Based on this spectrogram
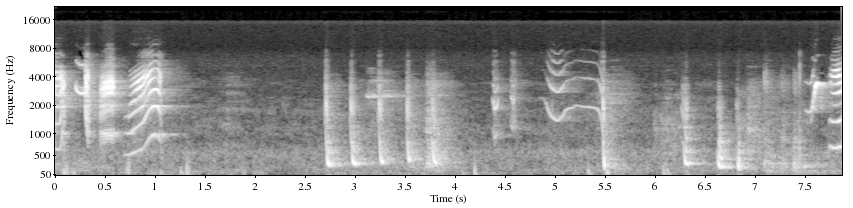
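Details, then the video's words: Pet green ring-necked parrot mimicking human words indoors; quick bursts of clicks and short harsh notes between clear harmonic, curving speech-like syllables, some rising, some dipping. "ये तोता सब कुछ बोलता है || parrot talking everything || Mummy papa mithu"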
